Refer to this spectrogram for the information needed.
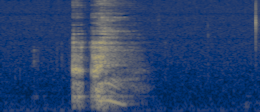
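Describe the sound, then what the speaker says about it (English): One close, loud throat clearing, a short rough burst lasting about half a second, then quiet. "sorry if I keep clearing my throat"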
